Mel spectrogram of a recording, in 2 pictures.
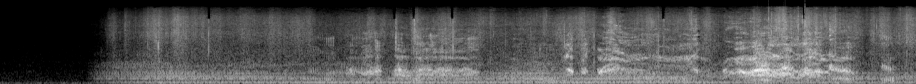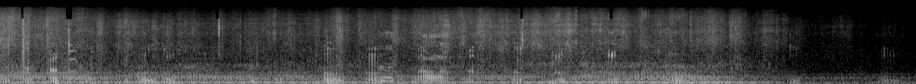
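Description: Wild boars rustle and snuffle through dry grass.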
